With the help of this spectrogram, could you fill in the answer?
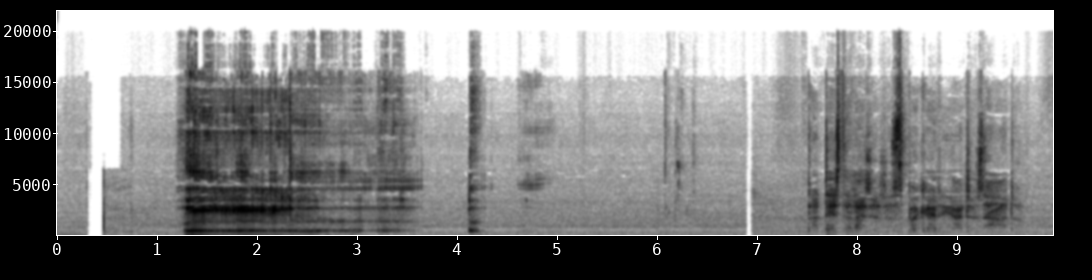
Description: Here’s a compilation of burps and farts for you.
